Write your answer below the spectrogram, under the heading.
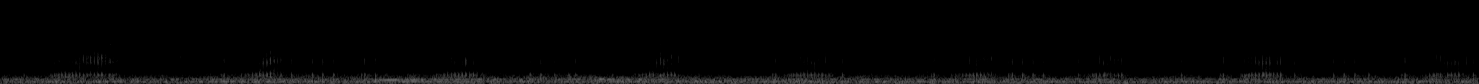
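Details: Post-breakfast purr from Tacy the cat: a constant throaty rumble punctuated by rhythmic breathy peaks around every one and a half seconds, about nine in all.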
